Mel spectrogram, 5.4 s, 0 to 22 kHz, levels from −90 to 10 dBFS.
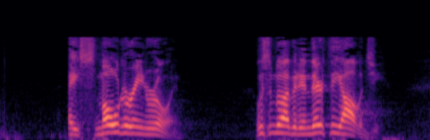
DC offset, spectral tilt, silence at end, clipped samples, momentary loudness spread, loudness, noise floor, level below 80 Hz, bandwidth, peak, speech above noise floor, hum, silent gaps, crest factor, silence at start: under 0.1%; -4.5 dB/octave; 0.7 s; under 0.1%; 16 LU; -22 LUFS; -73 dBFS; -62 dBFS; 7.6 kHz; -6 dBFS; 51 dB; none; none; 18 dB; 0.85 s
